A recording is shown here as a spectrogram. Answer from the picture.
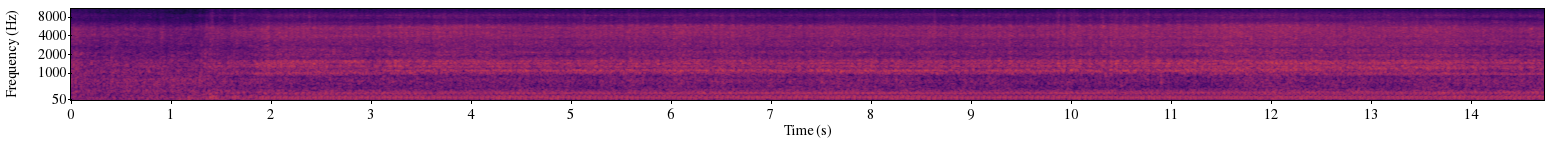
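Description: Honda Shadow 750's V-twin engine running under way at a steady speed, a little louder and steadier from about two seconds in.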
